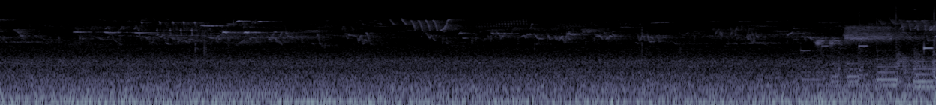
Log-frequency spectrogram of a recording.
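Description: Outdoor ambience: small birds chirping repeatedly over a steady low background rumble.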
